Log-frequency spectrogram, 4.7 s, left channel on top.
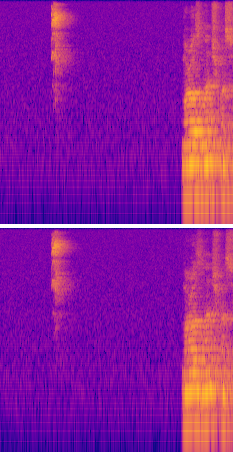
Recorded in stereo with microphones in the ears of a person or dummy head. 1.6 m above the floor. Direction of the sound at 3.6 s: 55° left (ahead or behind).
